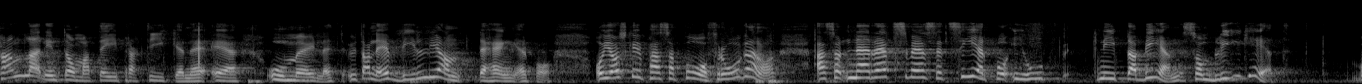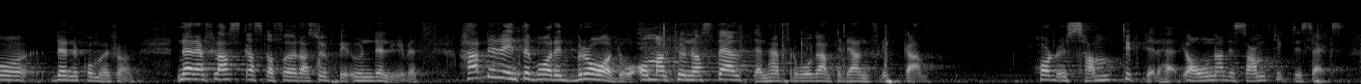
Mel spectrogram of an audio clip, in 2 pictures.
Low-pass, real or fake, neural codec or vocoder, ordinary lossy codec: 7.2 kHz; real; none; none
